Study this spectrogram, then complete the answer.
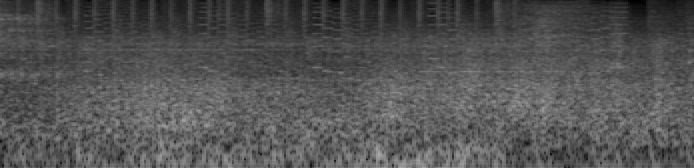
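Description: Waves surging over a rocky shore at Niegaura in Mie Prefecture near low tide, a loud continuous roaring wash of surf with no pauses.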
